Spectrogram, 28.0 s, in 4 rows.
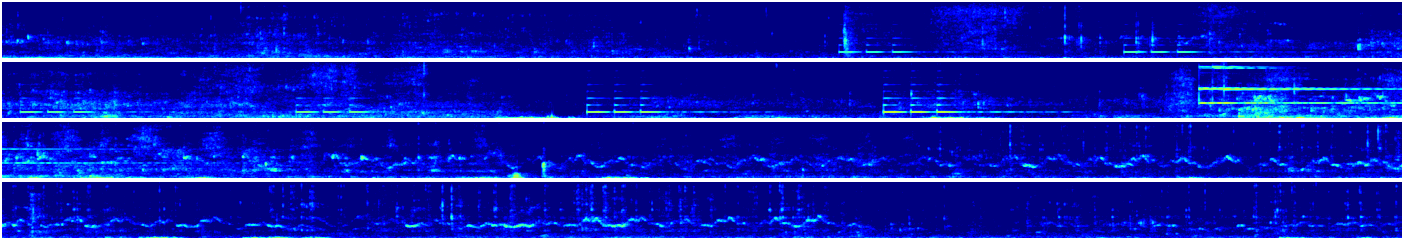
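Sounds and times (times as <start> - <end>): high whistle-like tone: 10.0 - 12.4, 13.0 - 15.3.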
